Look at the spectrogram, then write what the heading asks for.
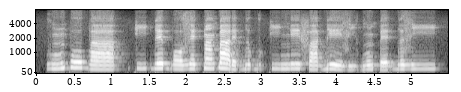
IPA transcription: ɣ ũ˨˦ p oː˦ b a˨ | k iː˨ ɡ͡b ɛ˧ b ɔ˨ z ɛ˧ k͡p ã˦ k͡p a˦˨ ɾ ɛ˨ ɡ͡b ə˧ ɡʷ ə˨ k iː˧ ŋ eː˦ f a˧ ɡ͡b eː˦˨ z iː˨ ɡʷ ũ˧ k͡p ɛ˨˦ ɡ͡b ə˦ z iː˦

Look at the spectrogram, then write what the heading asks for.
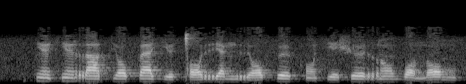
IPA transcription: tʲ ɛ̃˥˧ sʲ ɛ̃˥ r a˧ tʲ ɔ˧ f æ˧ zʲ ø˩˧ ǀ ɔ˩˧ rʲ æ˧ ŋ rʲ ɔ˩˧ f ø˥˧ kʰ ɔ̃˩˧ sʲ e˧ ʃ ø˥˧ r ɔ̃˥ v ɔ˧˩ n ɔ˥˧ ŋ

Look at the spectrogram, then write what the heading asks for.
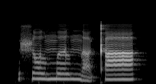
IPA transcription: ʃ ɔ l m ə l n a̰ kʼ a

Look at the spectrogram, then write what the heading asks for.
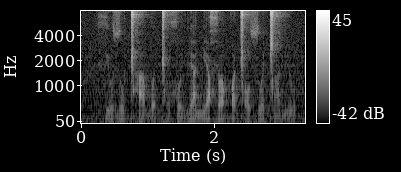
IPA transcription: fʲ u˦˨ z u˦ ǁʰ a˨ ɡʷ e˨ ɡ͡ǁ ʊ˨ χʷ i˨ rʲ a˦ nʲ ɛ˦ ħ o˦ qʷ ɪ˦ ǁ ɔ˨ sʷ ɛ˦ ɡ͡ǁ a˨ rʲ u˦

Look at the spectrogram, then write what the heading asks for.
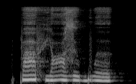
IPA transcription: p a f j ɑ z ɯ b w ə

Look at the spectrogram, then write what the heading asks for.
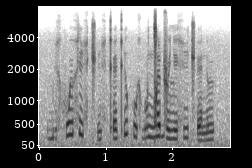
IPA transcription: b i˨ x f w ʉ˦ x ɾ i˨ x t͡ʃʼ i˨ x kʼ e˨ kʼ i˦ kʷ i˨ x ɡʷ i˦˨ ŋ͡ǀ e˦ ɖ͡ʐ ʉ˨ lʲ e˨ x i˦ t͡ʃʼ e˨ n ʉ˦

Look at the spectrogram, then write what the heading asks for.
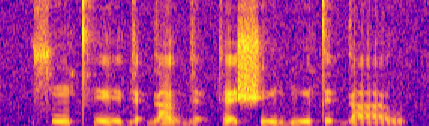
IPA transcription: sʰ ũ˨ tʰ e˨ ɪ̯ ɡ ɛ˦ ʔ ɡ a̰˦˨ ʊ̯ ɡ ɛ˦ ʔ k ɛ̰˦˨ ʃ ĩ˨ b ĩ˨ t ɪ˦ ʔ ɡ a˨ ʊ̯

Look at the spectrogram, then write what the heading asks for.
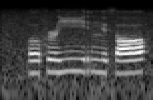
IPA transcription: o f ɹ iː r n y θ ɔː

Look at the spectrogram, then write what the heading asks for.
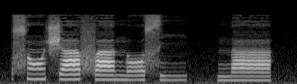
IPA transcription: s ɔ̃˦ ʃ a˦ f a˦ n ɔ˦ s i˦ | n a˧

